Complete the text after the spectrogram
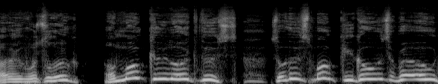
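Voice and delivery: put-on very high-pitched old-man gorilla character voice. Showing the voice he used to play a monkey in a cartoon, old man voice with gorilla sound. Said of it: "that's kind of like my old man voice, but with a gorilla".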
